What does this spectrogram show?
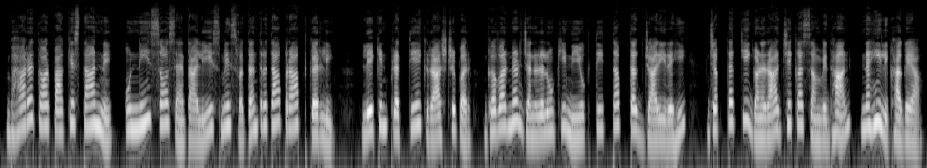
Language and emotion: Hindi, neutral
